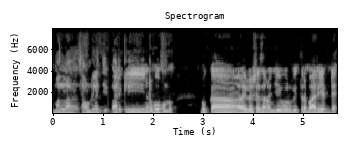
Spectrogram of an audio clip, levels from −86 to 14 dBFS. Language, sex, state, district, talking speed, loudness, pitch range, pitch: Tulu, male, Karnataka, Dakshina Kannada, 145 wpm, -15 LUFS, 150-180 Hz, 160 Hz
